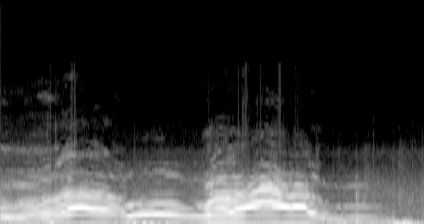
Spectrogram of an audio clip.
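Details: Fighting domestic cats, two brothers that clash daily, giving sustained rich yowls: a long wavering wail, a brief dip, then a louder rising and falling cry fading into low growling noise.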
